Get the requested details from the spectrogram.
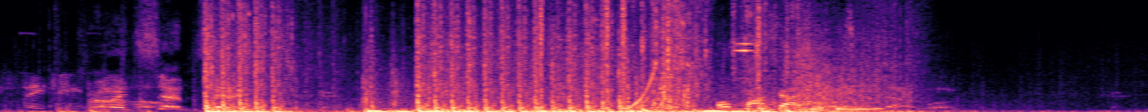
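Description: Rapid gunfire rattles loudly in a video game.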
